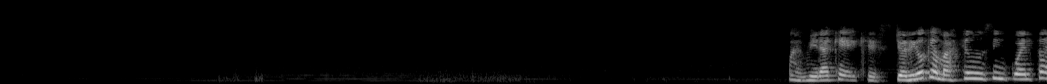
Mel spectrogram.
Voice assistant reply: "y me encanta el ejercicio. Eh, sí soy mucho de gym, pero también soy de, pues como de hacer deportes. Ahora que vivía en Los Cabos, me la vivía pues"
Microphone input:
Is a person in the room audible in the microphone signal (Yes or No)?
Yes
